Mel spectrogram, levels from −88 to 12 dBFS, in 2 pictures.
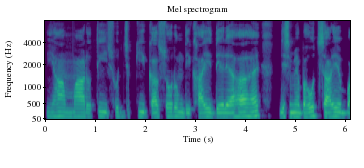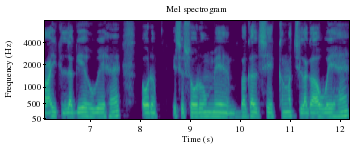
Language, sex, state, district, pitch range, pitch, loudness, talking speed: Hindi, male, Bihar, Bhagalpur, 115-125 Hz, 120 Hz, -25 LUFS, 130 wpm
